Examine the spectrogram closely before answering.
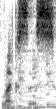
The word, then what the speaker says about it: LXS: LXS, pronounced Lexus, stands for Last Extended Slot, and solves the last three pieces of F2L.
